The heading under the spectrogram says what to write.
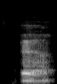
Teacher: in traditional London dialects, where non-roticity seems to have happened early on in British English, you often have a central off-glide where the rhotic used to be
